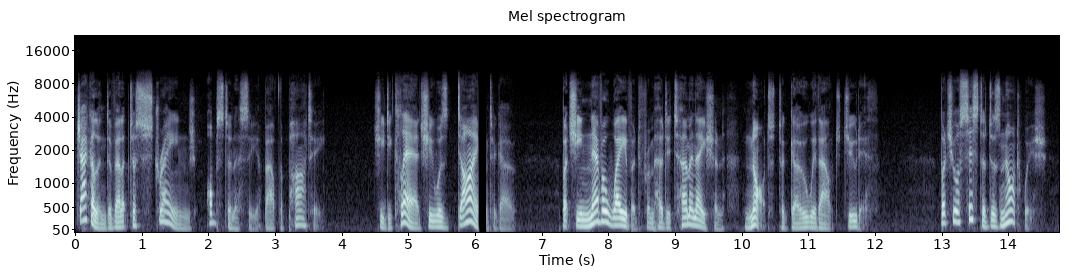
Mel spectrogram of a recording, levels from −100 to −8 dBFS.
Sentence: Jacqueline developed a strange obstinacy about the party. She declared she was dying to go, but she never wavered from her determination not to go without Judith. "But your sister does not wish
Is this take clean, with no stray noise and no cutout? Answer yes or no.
no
